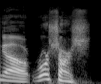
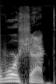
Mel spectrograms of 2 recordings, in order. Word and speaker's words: Rorschach: No. Shack. It looks like it. Rorschach. – Is that how you say it? Yeah, he's also a famous character in Watchmen. The Rorschach test.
